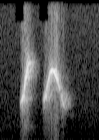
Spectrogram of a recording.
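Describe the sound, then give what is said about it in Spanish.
A person whistles at a woman: two quick whistled notes, each rising and then falling in pitch, with the second note longer and sweeping down further. No other sound is heard. “que alguien me explique cómo ese silbido tiene connotación sexual”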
